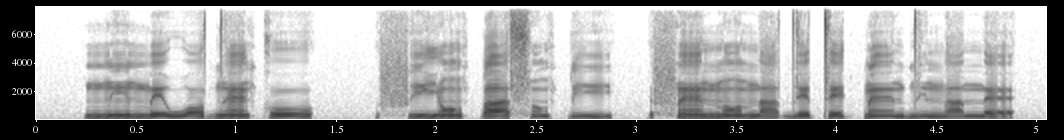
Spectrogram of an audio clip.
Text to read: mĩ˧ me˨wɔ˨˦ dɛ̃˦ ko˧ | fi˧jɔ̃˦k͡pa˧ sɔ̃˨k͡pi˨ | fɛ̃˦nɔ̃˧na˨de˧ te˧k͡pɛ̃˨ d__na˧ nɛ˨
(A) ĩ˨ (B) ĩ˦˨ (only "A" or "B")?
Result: A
